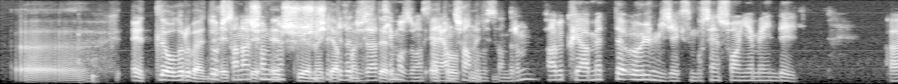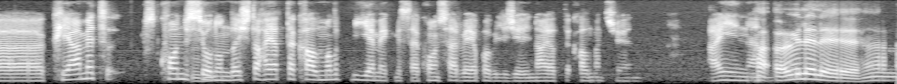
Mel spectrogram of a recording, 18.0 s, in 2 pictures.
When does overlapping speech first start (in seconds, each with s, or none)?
2.1 s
